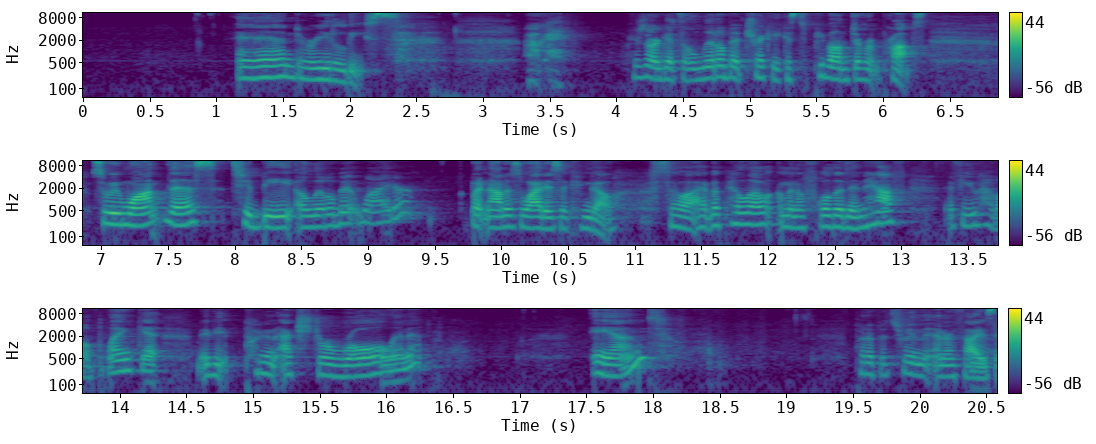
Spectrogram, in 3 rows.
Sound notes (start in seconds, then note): 4.4 deep breathing sounds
